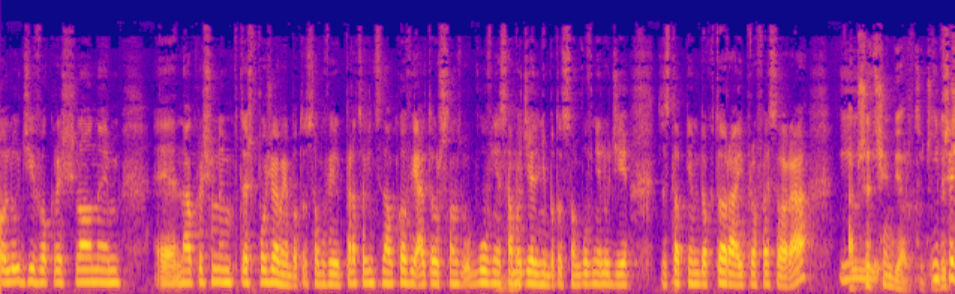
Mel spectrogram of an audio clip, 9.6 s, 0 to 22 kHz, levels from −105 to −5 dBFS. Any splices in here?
no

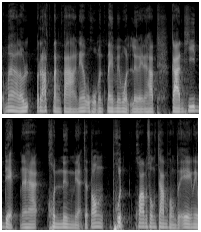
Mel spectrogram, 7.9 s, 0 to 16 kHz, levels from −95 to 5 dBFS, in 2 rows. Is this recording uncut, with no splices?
yes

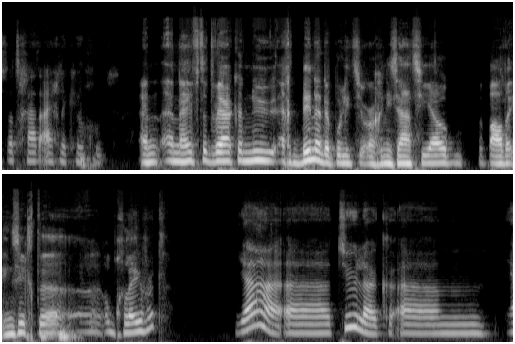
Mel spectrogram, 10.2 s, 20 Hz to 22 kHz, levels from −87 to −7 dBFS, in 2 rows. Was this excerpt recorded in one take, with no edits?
yes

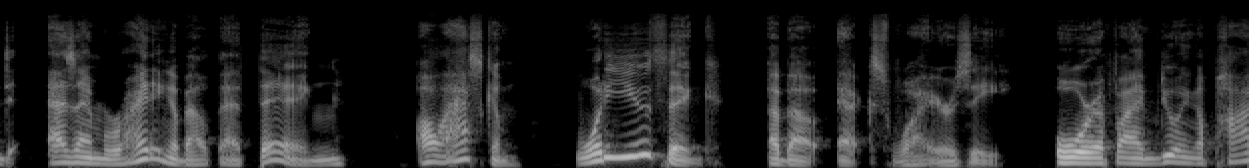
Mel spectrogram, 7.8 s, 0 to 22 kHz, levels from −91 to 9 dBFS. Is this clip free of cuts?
yes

